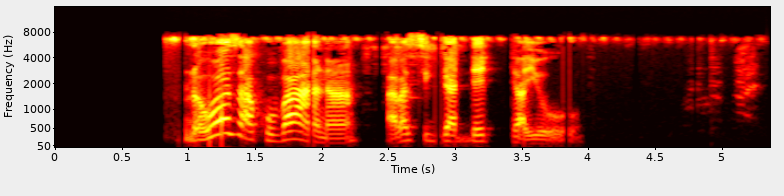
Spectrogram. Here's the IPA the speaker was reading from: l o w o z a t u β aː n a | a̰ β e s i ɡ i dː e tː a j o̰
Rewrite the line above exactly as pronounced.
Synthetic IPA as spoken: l o w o z a k u β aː n a | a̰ β a s i ɡ a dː e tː a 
